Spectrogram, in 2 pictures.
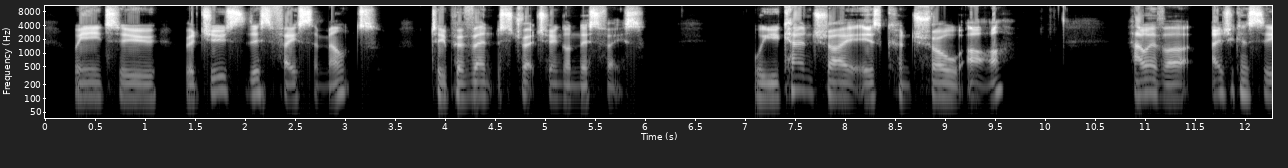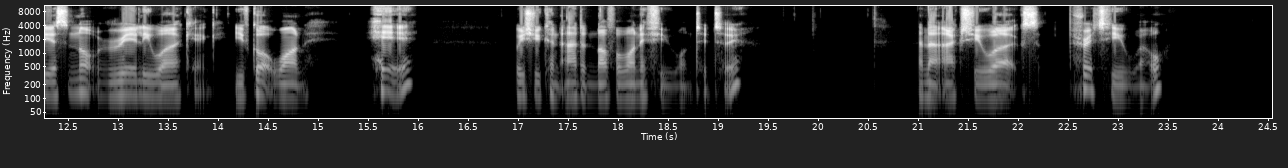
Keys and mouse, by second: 6.4-7.6 middle drag, 9.9 ctrl+r, 19.9 Tab, 20.5-24.5 middle drag.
